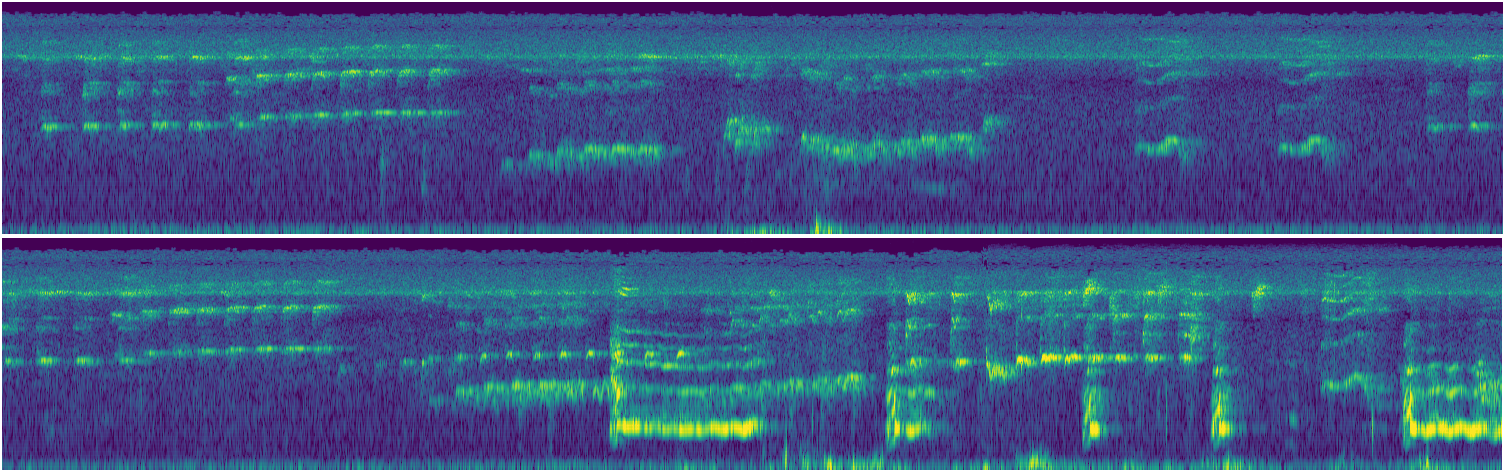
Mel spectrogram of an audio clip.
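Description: Birds calling in repeated series of short whistled notes. In the last third come louder, wavering cries and a few low thumps.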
